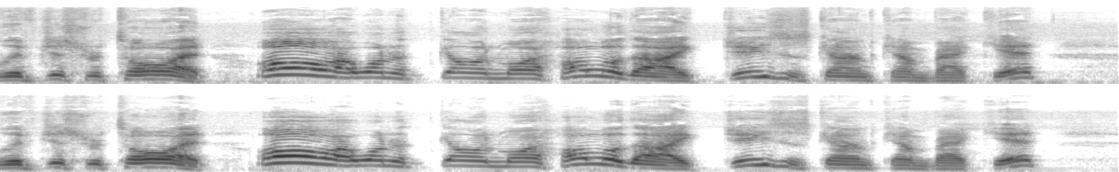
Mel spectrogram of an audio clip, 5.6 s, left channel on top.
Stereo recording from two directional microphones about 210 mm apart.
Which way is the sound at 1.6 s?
15° left (ahead or behind).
